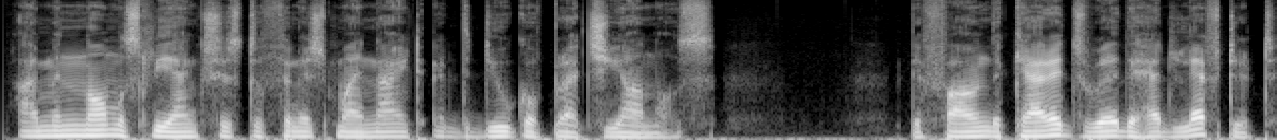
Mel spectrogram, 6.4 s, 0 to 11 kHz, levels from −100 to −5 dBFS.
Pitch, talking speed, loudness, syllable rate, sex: 100 Hz, 205 wpm, -18 LUFS, 6.2 syllables/s, male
